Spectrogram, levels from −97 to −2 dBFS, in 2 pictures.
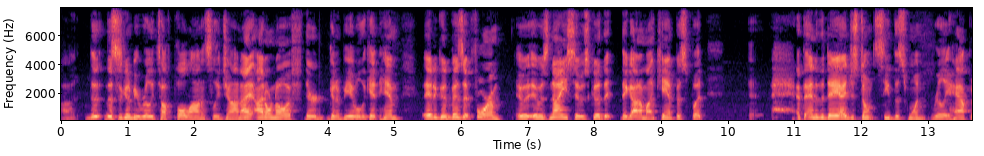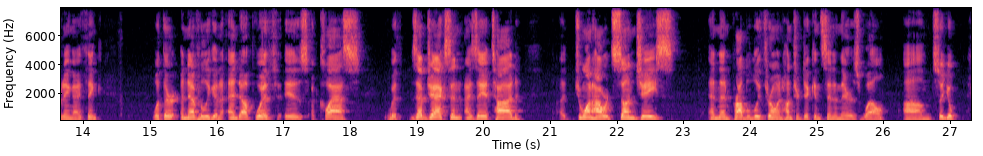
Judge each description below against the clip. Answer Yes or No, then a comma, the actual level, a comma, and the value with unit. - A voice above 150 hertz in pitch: No, low, 135 Hz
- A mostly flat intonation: Yes, narrow, 2.2 semitones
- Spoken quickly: Yes, fast, 215 wpm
